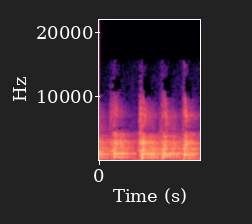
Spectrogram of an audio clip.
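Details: Performer with Tourette syndrome producing bark-like vocal sounds between apologies; vocal tics (Tourette syndrome).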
